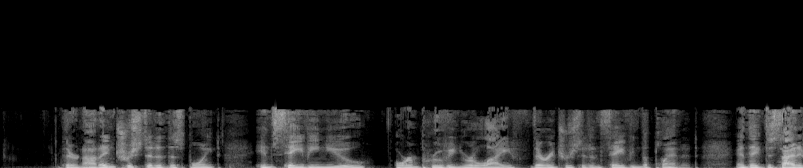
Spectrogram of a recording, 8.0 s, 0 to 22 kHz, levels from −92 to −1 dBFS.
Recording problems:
garbled, watery; badly; nothing above 8 kHz
abrupt cut into speech; at the end

